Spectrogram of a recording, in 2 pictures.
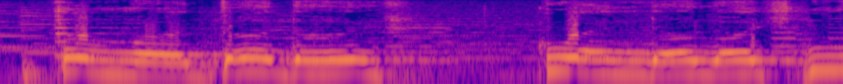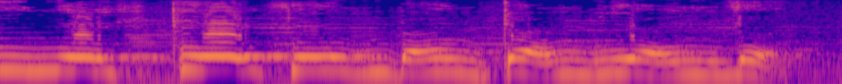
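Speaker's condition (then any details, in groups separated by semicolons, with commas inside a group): Cerebral palsy; speaks with difficulty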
